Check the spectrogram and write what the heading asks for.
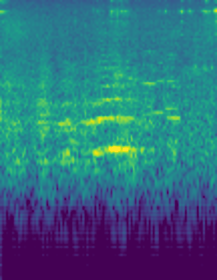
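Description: Passenger train running, with steady rolling noise from the rails and carriage, heard from on board.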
